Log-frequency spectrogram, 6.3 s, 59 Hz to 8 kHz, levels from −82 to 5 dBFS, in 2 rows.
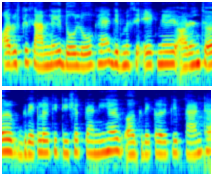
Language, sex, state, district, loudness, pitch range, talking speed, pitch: Hindi, female, Delhi, New Delhi, -16 LUFS, 195-220 Hz, 230 wpm, 210 Hz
